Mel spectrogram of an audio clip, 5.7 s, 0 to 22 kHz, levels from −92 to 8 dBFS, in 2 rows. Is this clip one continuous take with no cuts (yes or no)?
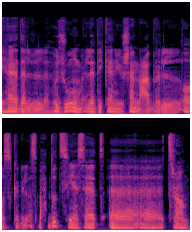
no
